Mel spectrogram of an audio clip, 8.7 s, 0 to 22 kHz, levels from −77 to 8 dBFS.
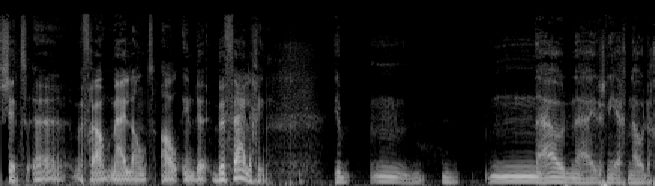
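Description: Nothing in the recording trips any alarm, as there's no technical fault to point to anywhere along the way.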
